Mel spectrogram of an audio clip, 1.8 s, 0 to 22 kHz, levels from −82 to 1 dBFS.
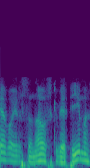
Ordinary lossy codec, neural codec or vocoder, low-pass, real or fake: AAC, 16 kbps; none; 7.2 kHz; real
